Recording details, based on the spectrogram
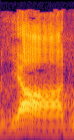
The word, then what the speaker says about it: yad: which is the word yad, we spell it Y-A-D in the English language, is used no less than eight times.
